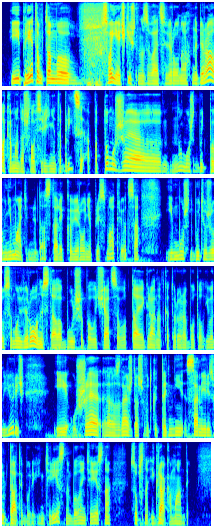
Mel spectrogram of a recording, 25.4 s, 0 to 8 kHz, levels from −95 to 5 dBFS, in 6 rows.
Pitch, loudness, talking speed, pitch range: 110 Hz, -25 LUFS, 145 wpm, 100-120 Hz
